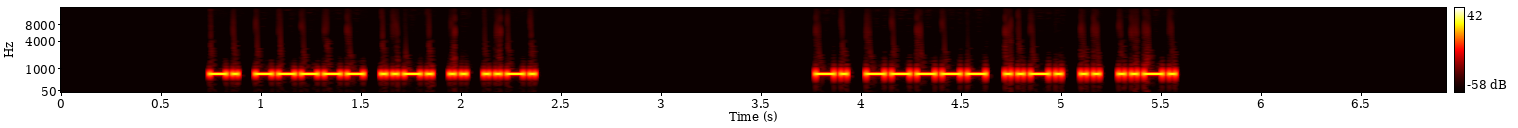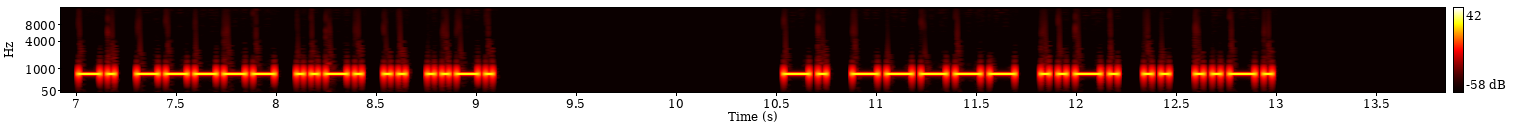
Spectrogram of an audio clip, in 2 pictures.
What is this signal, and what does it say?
Morse code, heard as a keyed tone, about 35 wpm, 700 Hz. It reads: N0FIF N0FIF N0FIF N0FIF
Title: Speed Racing - USA 1x3 Call Signs 28wpm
